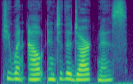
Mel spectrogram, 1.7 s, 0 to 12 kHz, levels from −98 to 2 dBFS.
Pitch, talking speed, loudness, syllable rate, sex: 205 Hz, 215 wpm, -17 LUFS, 5.4 syllables/s, female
